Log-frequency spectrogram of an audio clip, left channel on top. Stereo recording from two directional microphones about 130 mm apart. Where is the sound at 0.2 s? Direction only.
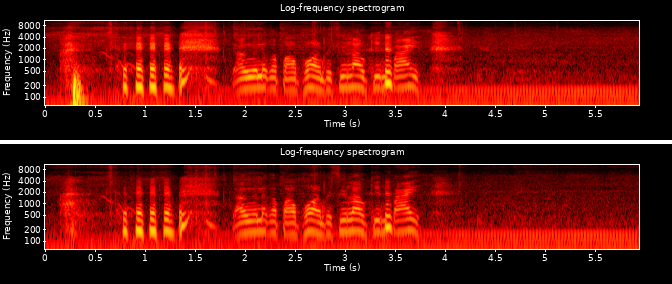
25° right (ahead or behind).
